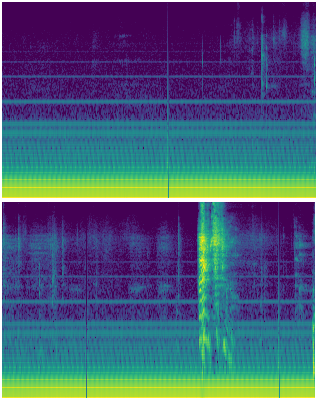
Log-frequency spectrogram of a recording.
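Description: A single sharp human sneeze bursts out near the end, close and loud, above a steady electrical hum, with faint scattered room noises before it.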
